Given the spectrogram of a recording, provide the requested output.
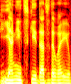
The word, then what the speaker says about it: Janicki: And today I have a special guest, and last name Yanitki. Yanitki, that's the way you pronounce it.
